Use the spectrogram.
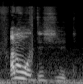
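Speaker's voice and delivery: put-on African accent, falling phrases. Rejecting the partner thrown back, in an African accent. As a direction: refuse it in a mock African accent. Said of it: "In my African voice".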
